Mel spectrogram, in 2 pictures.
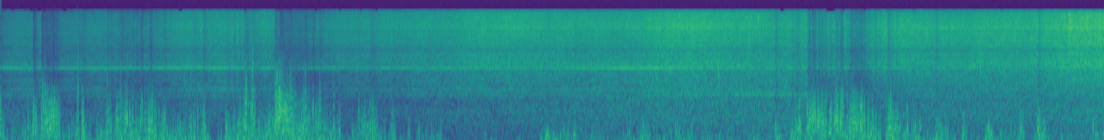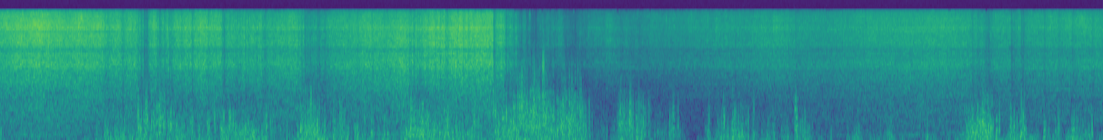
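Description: Wind gusts hard and rumbles across the microphone outdoors.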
